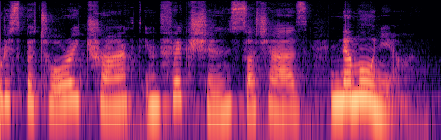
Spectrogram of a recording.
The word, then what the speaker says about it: pneumonia: tract infections such as pneumonia pneumonia p is silent pneumonia pneumonia it is defined as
